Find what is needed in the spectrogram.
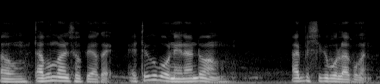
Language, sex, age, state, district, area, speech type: Bodo, male, 30-45, Assam, Kokrajhar, rural, spontaneous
